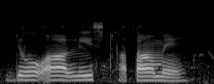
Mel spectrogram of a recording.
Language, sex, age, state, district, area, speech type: Santali, female, 45-60, West Bengal, Bankura, rural, read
